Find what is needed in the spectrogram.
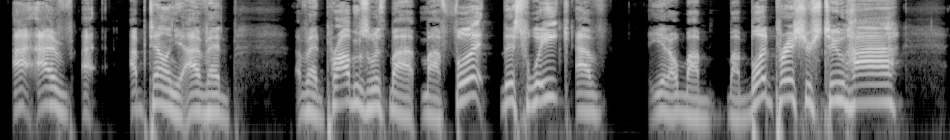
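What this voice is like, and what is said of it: Deep congested allergy-affected voice. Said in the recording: “my new sexy radio voice, then it's thanks to pollen ... This voice sponsored by Ragweed.”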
